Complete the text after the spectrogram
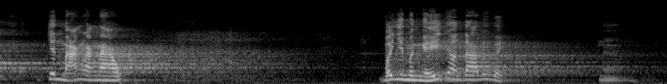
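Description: A man speaks calmly into a microphone in a room with echo.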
